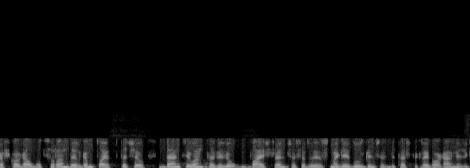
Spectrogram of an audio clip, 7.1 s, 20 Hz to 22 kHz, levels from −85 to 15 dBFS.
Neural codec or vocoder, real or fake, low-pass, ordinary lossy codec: none; real; 7.2 kHz; MP3, 64 kbps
